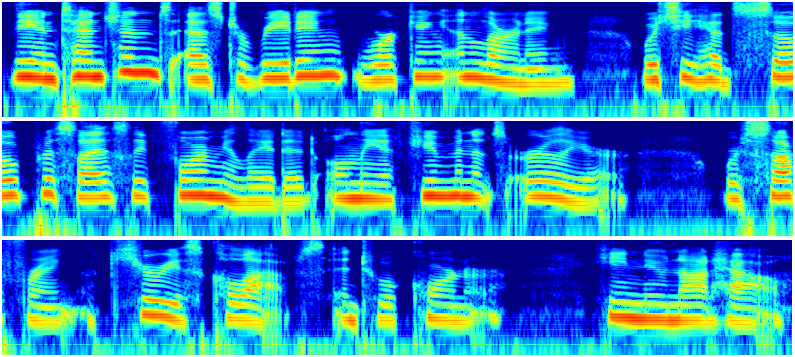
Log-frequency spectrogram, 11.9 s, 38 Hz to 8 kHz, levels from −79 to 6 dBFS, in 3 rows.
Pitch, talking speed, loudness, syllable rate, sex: 220 Hz, 155 wpm, -17 LUFS, 5.1 syllables/s, female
